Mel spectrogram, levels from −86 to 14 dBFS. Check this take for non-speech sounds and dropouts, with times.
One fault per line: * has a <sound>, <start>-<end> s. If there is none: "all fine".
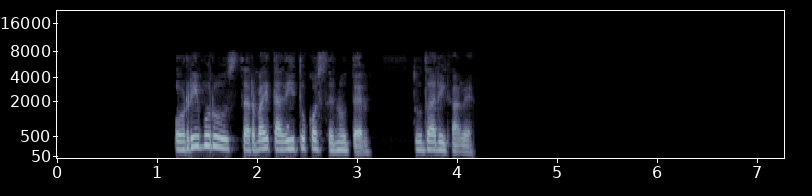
all fine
